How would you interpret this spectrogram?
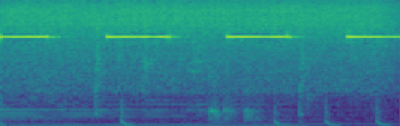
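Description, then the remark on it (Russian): A grill's ready signal as a steak finishes cooking: a high, thin electronic beep sounds four times in an even rhythm, each tone about half a second long, with soft low knocks and clatter underneath. “Нужно только дождаться, пока на гриле не загорится сигнал готовности и не прозвучит звуковой сигнал.”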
